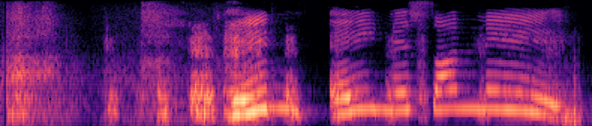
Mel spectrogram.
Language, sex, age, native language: Icelandic, female, 8, Icelandic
